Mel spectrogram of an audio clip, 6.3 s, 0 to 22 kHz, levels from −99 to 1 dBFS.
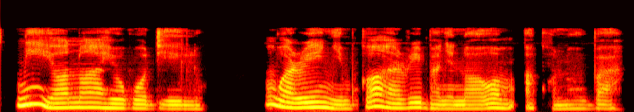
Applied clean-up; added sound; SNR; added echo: none; none; none; none.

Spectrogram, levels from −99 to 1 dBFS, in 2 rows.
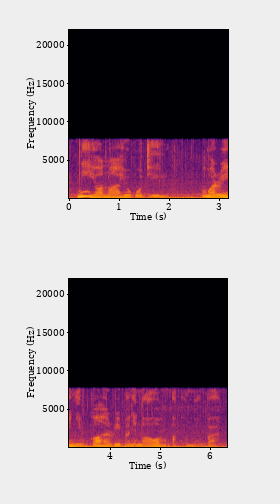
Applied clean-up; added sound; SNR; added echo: none; Bicycle; 3 dB; none.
